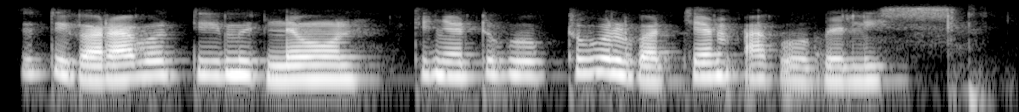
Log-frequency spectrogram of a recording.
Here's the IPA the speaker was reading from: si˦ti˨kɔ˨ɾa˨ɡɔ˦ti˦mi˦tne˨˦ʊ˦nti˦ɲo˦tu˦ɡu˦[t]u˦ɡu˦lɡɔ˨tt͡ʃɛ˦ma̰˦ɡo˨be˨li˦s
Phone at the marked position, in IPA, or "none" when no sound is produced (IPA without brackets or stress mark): t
